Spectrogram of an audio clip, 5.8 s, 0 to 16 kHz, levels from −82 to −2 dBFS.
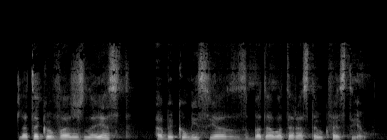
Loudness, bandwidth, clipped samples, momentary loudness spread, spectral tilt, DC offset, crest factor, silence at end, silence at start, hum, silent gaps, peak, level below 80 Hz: -32 LUFS; 11.5 kHz; under 0.1%; 10 LU; -4.5 dB/octave; under 0.1%; 18 dB; 0.35 s; 0.25 s; none; none; -14 dBFS; -78 dBFS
